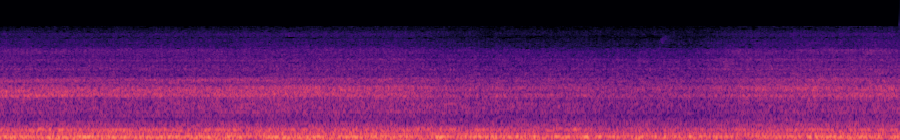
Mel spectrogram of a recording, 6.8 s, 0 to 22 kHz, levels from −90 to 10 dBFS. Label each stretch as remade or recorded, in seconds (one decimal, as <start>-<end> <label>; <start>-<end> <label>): 0.0-6.8 recorded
